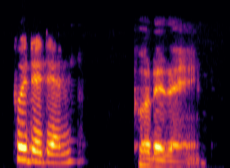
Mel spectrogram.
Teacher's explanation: these T's are like D's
